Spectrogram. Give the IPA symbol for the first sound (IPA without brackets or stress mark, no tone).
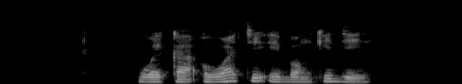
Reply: w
